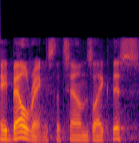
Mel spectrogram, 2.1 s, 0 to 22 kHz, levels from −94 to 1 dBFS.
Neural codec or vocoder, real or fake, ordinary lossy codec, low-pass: none; real; MP3, 48 kbps; 7.2 kHz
